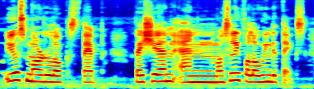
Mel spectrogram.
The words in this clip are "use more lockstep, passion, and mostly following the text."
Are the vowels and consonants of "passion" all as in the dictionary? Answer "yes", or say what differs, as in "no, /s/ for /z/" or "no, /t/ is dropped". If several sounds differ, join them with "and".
no, /f/ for /p/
